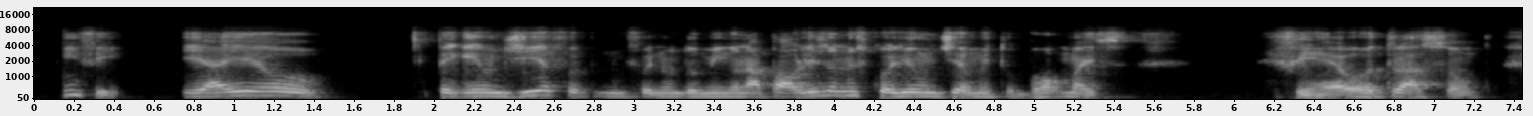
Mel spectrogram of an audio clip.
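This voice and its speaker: A man with a fairly high pitch talks at a moderate pace, using ordinary pitch variation and taking long, frequent pauses. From Brazil, São Paulo. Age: 30s. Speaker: novelist. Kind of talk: casual chat.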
